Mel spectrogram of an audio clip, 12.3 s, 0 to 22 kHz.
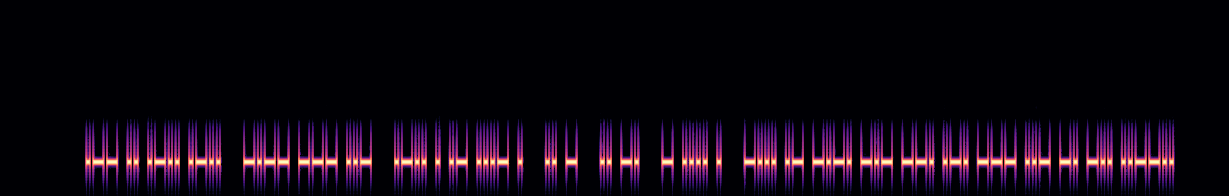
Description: Morse code, heard as a keyed tone, about 34 wpm, 700 Hz. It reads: WILL YOU LEAVE IT IN THE BACKGROUND?
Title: Sentences from Top 1300 Words 35wpm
